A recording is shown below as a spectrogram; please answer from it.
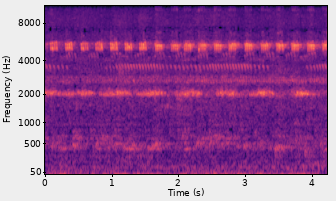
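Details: Cricket chirps played to drive off rats, lull people to sleep and train songbirds; shrill, high pulsed trills pour out in quick bursts about twice a second, layered over a lower ringing tone, with a faint buzz beneath.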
